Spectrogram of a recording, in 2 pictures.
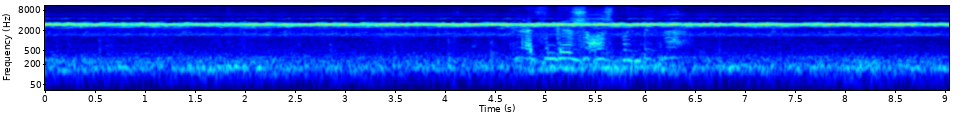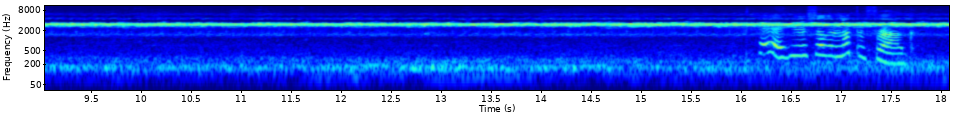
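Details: A dense chorus of spring peepers, probably mixed with wood frogs, forms a constant shrill ringing of overlapping peeps at Great Swamp NWR on March 14 after work, on an unseasonably warm day.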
